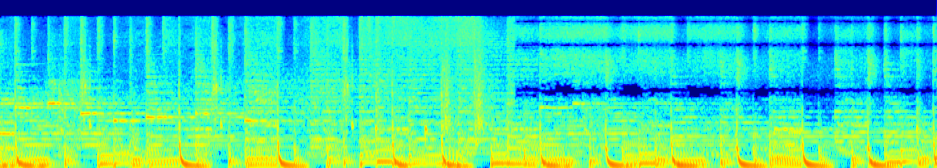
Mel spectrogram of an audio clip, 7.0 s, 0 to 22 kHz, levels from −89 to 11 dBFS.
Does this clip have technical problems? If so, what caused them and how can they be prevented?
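Yes. From 3.87 s to the end, one channel lags by about a fifth of a millisecond before mono summing, cancelling near 3 kHz and leaving a hollow, phasey channel delay (comb filtering). Prevention: align channel timing before summing to mono.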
